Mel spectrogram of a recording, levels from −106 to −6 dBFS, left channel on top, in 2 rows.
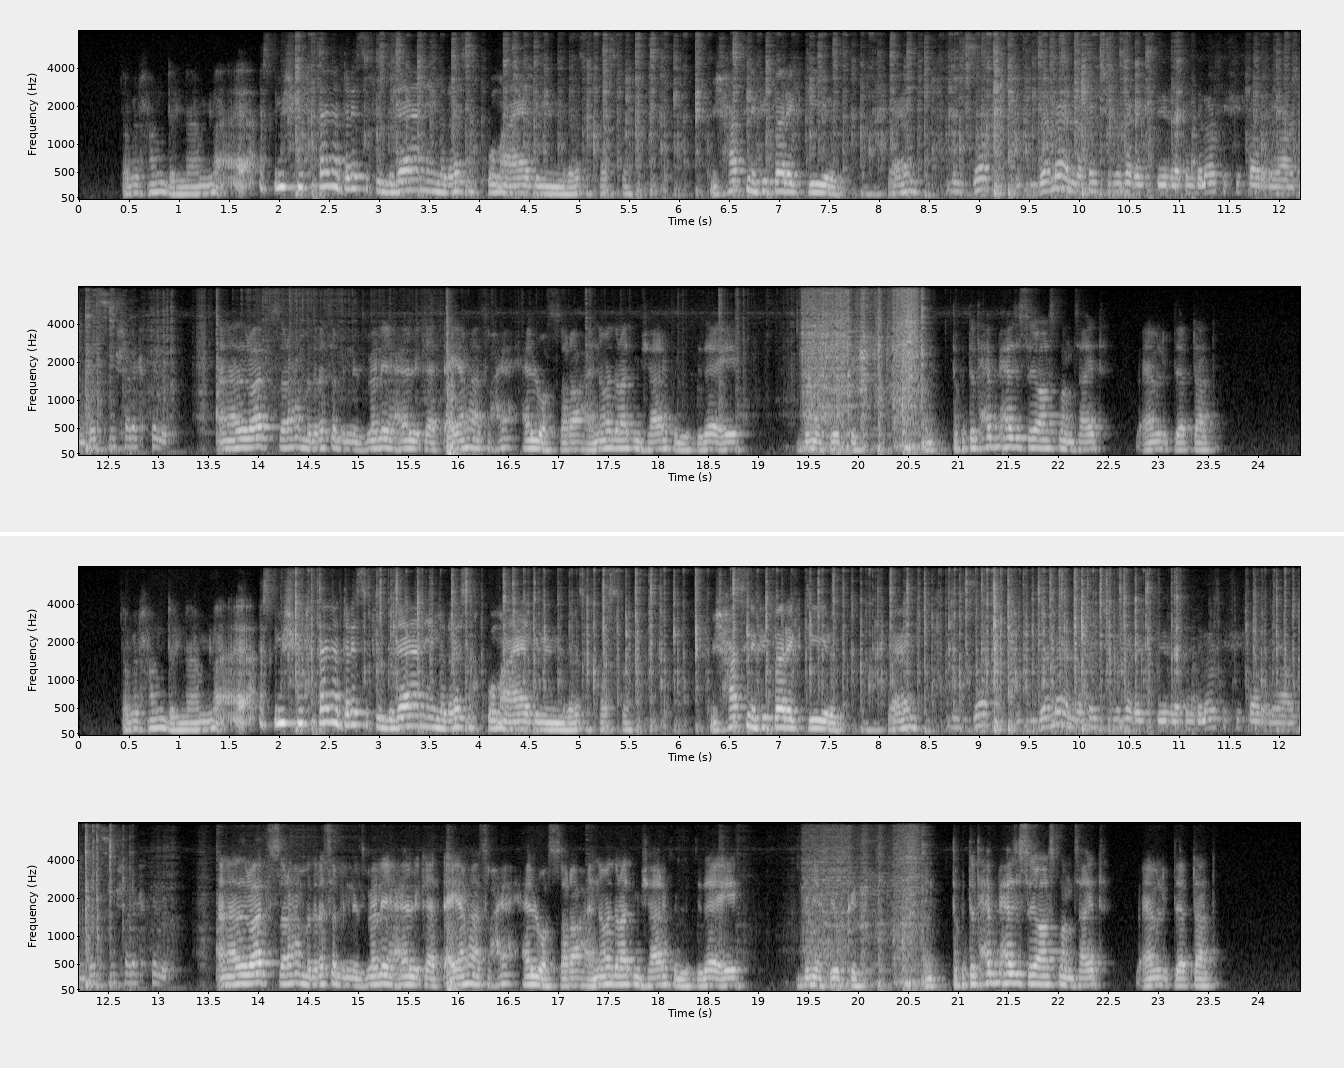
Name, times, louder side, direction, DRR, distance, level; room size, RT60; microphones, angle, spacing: voice 1, 0.4-5.6 6.3-8.4 13.6-18.9 19.4-20.1 20.7-22.5 22.8-23.6, right 4 dB, 40° right, 0.4 m, -32 dB
Computer keyboard, 2.0-12.8, right 4 dB, 65° right, 1.4 m, -42 dB
voice 2, 8.7-13.2, left 1 dB, 15° left, 0.6 m, -38 dB
sound 1, 10.9-11.3 11.8-14.9 15.2-15.3 15.6-17.0 17.2-17.5 18.3-18.9 19.3-20.9 21.4-21.5, left 3 dB, 60° left, 0.9 m, -41 dB
6.6 x 5.6 x 5.1 m
head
